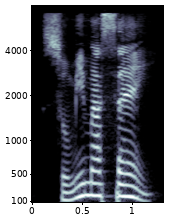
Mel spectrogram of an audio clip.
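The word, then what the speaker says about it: すみません: Elas falam sumimasen.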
